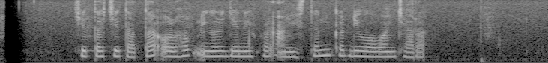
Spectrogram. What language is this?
Sundanese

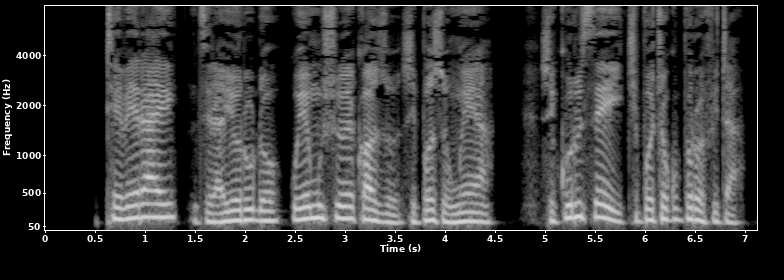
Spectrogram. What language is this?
Shona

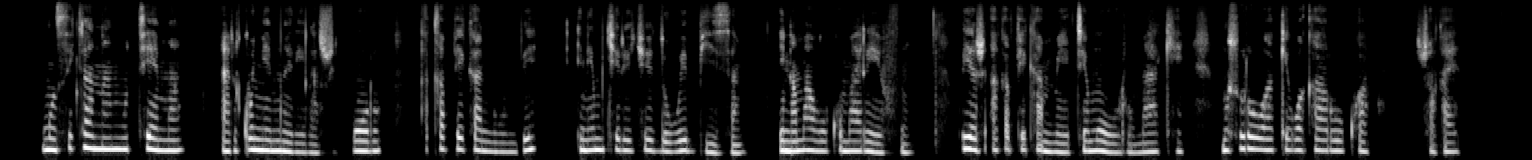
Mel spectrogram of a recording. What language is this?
Shona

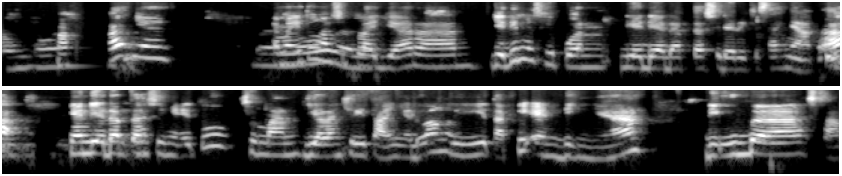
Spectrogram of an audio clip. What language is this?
Indonesian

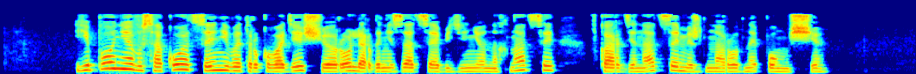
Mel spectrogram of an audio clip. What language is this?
Russian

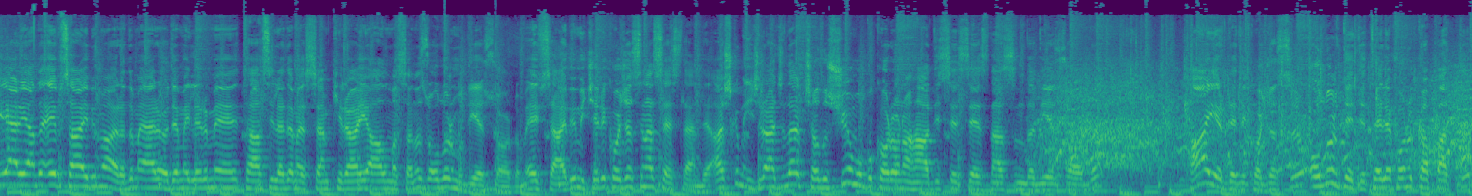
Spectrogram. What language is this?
Turkish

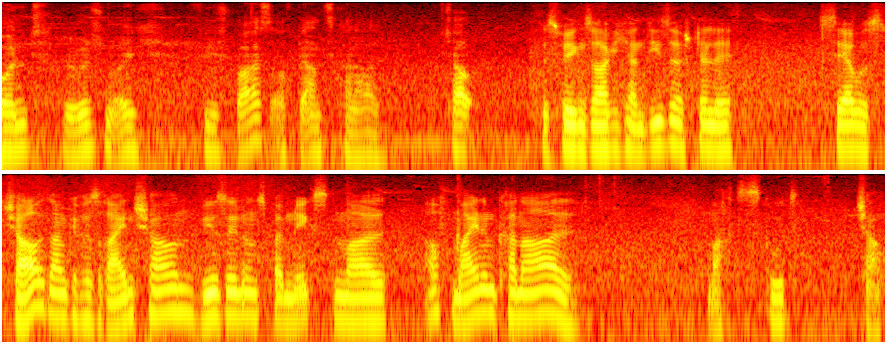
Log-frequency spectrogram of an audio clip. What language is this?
German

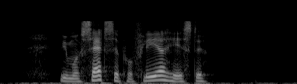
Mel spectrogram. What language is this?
Danish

